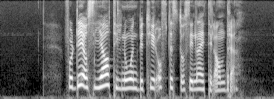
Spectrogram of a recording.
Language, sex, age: Norwegian, female, 42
